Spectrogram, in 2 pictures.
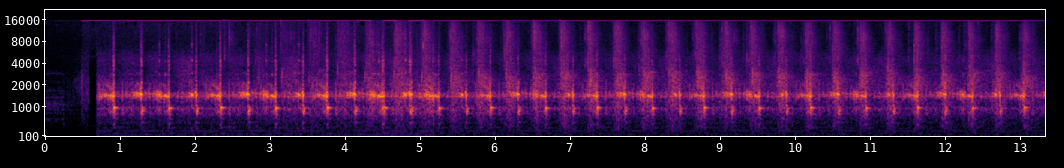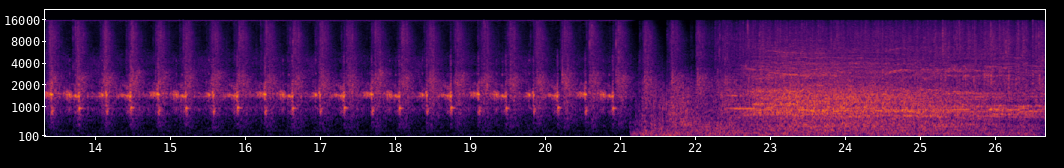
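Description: Fast, even clock-like ticking over a steady low drone, counting down to the Nowruz New Year moment. About 21 seconds in it stops and gives way to a loud crowd cheering and applauding.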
